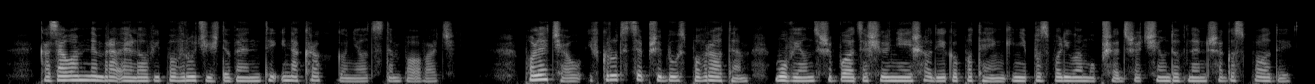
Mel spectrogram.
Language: Polish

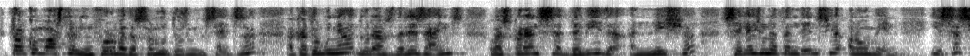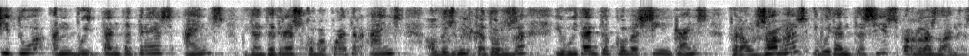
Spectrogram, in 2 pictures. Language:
Catalan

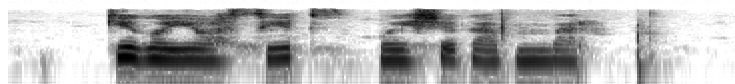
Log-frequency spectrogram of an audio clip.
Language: Kalenjin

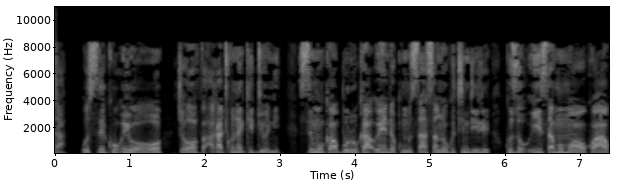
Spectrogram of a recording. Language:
Shona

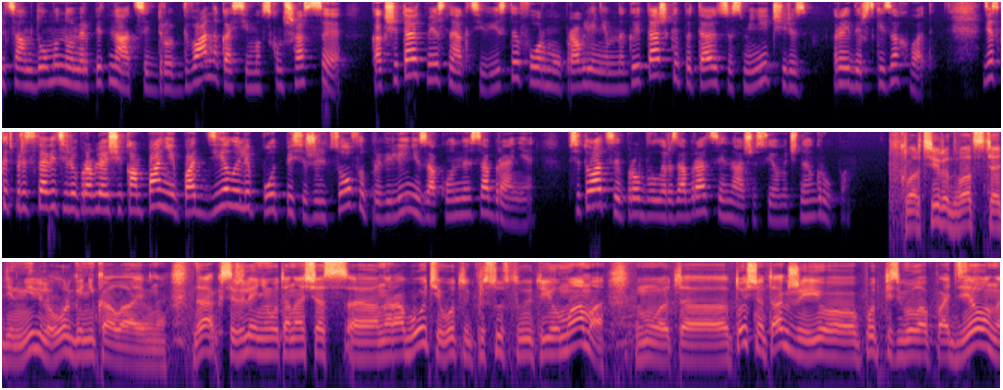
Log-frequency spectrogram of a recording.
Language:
Russian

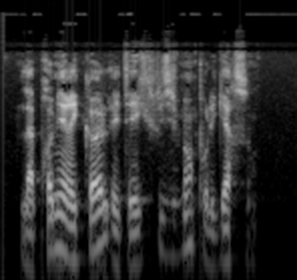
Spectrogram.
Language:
French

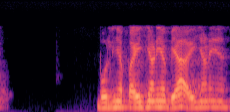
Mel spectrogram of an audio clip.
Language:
Punjabi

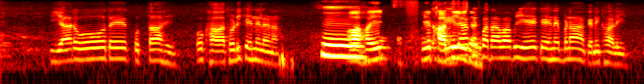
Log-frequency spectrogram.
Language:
Punjabi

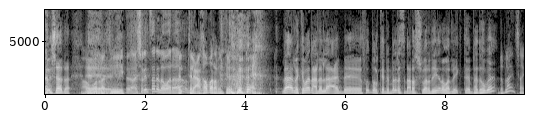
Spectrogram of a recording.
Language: Arabic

